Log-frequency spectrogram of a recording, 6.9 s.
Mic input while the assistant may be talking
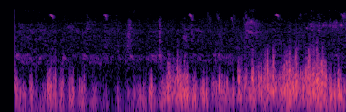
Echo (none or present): none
